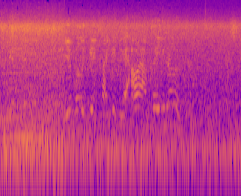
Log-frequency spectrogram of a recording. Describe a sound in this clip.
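A young monkey gives high, squeaky cries.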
